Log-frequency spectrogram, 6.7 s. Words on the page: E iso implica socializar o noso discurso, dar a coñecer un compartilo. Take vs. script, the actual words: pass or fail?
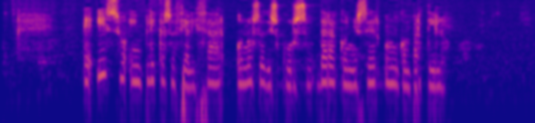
pass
